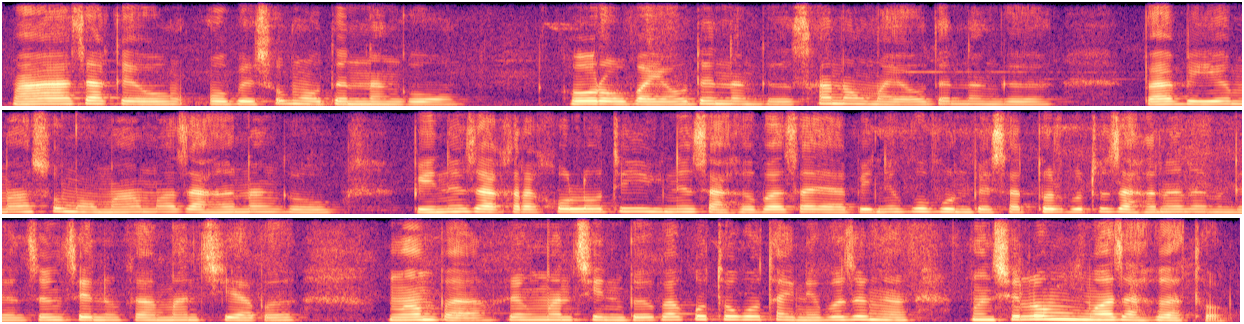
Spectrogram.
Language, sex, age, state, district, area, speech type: Bodo, female, 30-45, Assam, Udalguri, urban, spontaneous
